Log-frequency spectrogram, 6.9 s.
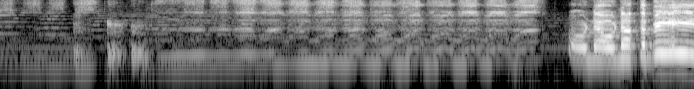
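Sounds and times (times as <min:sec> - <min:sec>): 
voice imitating a robotic machine drone: 0:00.0 - 0:05.4
speech: 0:00.7 - 0:01.2, 0:05.8 - 0:06.9.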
